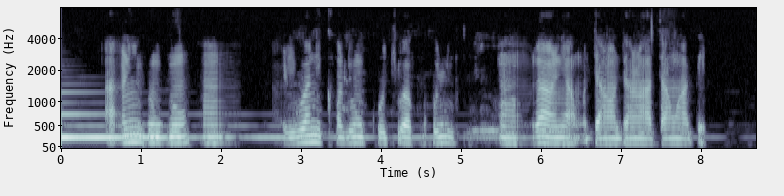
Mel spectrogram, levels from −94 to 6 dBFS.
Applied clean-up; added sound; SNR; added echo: none; Harp; 3 dB; none.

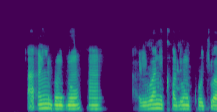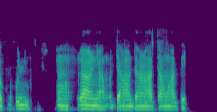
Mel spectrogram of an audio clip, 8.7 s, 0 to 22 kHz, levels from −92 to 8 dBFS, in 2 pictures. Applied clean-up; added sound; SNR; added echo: neural mask model Resemble Enhance denoiser.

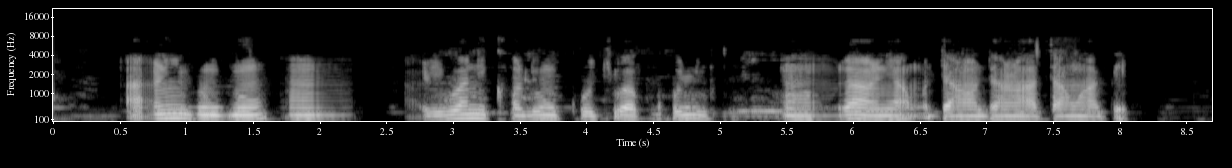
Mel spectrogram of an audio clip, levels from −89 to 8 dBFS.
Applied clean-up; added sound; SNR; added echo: none; none; none; none.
